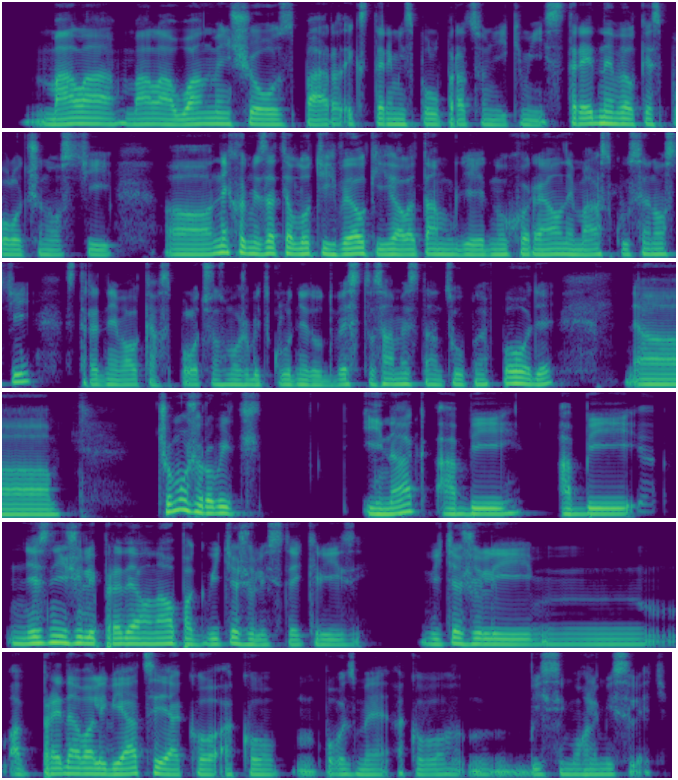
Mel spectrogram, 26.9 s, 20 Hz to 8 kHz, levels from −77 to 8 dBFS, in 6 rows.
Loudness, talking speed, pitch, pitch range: -18 LUFS, 135 wpm, 120 Hz, 115-130 Hz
